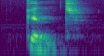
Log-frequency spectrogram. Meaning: 1. child, kid, non-adult human 2. first-degree descendant, still a minor or irrespective of age 3. product of influence, breeding etc
- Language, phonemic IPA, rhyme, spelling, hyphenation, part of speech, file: Dutch, /kɪnt/, -ɪnt, kind, kind, noun, Nl-kind.ogg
